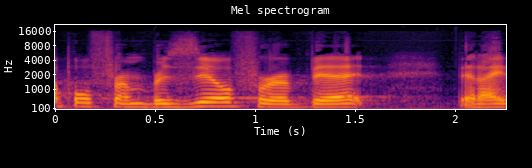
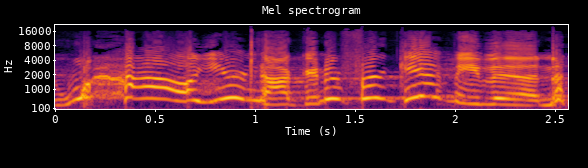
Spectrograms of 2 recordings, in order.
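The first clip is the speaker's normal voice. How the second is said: high, loud laughing quip; real nervous giggle; 5 dB louder than usual. Real, not acted. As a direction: laugh nervously through the joke. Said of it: "I laugh when I shouldn't laugh".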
